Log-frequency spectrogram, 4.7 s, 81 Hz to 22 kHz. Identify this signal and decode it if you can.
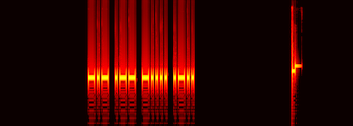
Morse code, heard as a keyed tone, about 37 wpm, 700 Hz. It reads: KW6L
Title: USA Call Signs - 4 Characters - 3x Character Spacing - 40wpm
